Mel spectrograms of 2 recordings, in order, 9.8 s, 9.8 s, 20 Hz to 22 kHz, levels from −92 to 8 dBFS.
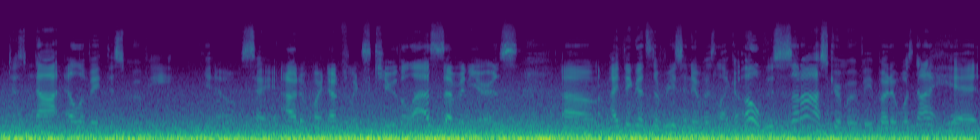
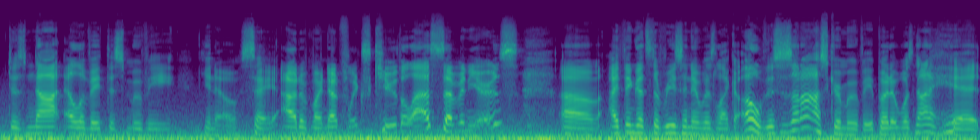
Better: second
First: wind noise on the microphone; heavy; 2 dB above the speech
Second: wind noise on the microphone; occasional gusts; 20 dB below the speech

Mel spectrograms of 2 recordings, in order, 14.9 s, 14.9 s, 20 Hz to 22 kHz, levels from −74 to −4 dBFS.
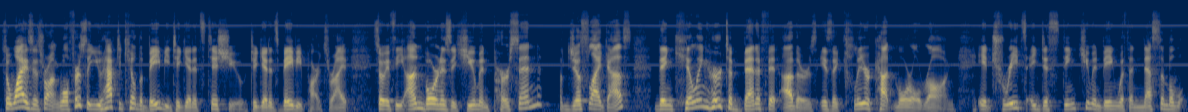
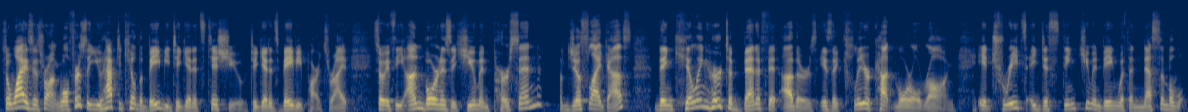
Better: second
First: high-pitched whine; faint; throughout; 8.5 kHz, 25 dB below the speech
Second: none

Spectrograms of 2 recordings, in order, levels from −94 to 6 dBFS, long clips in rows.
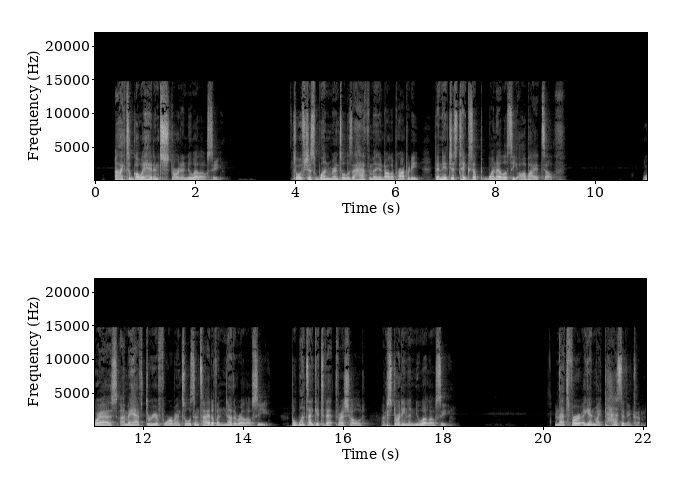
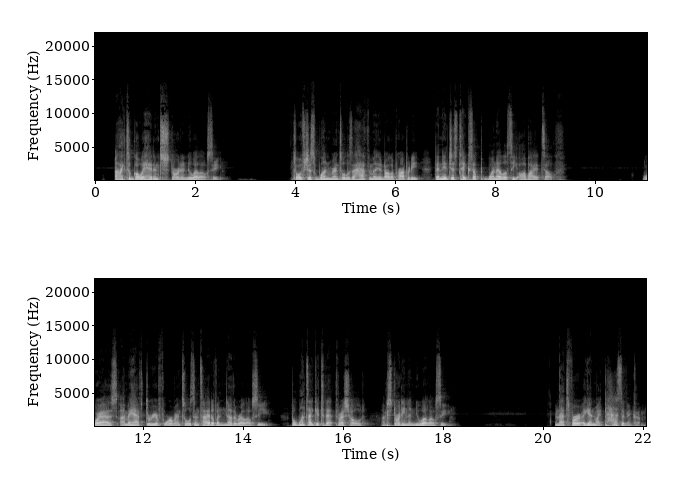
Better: first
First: none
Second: muffled; slightly; fading above 3 kHz

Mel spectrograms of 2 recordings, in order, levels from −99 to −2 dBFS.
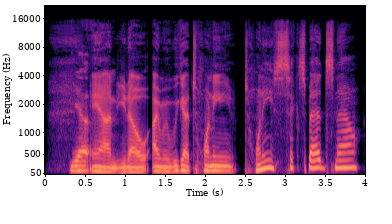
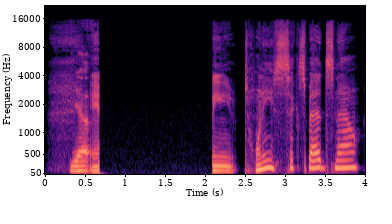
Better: first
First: none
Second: audio cutting out; at 0.5 s for 1.5 s

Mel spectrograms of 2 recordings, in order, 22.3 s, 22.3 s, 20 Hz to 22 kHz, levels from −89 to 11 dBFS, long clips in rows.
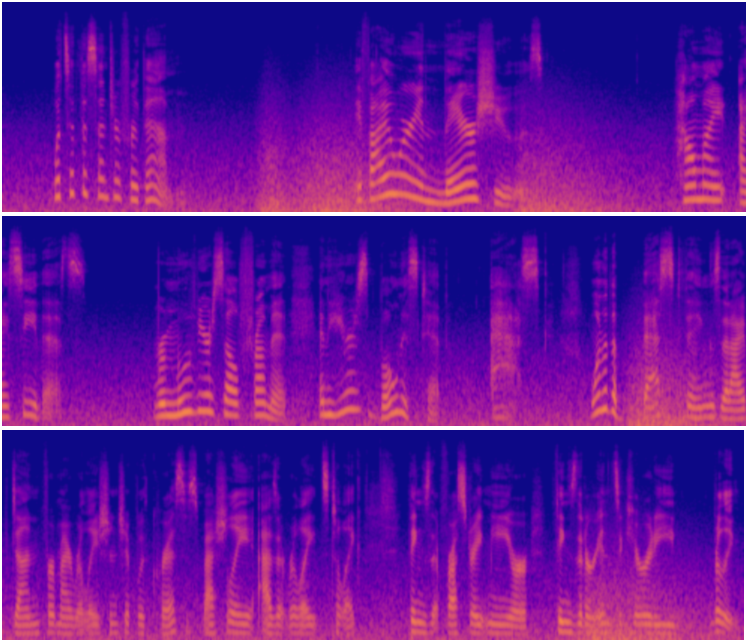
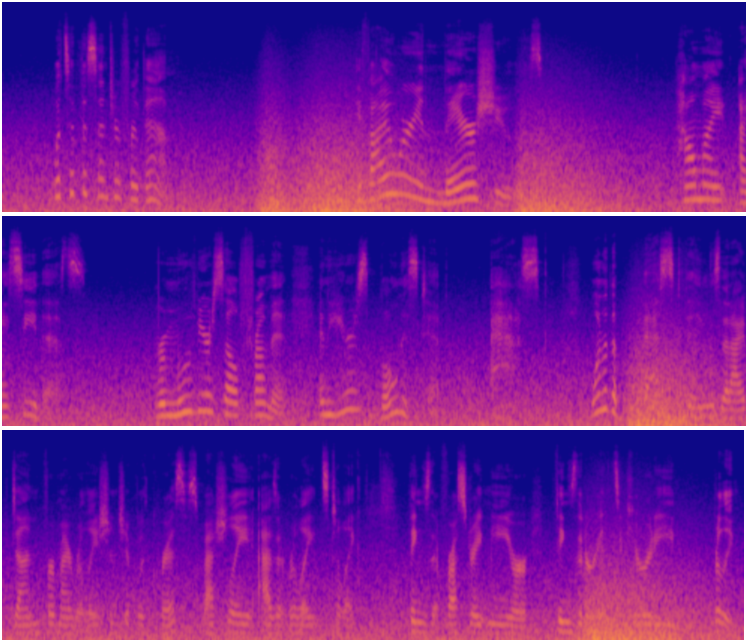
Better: first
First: wind noise on the microphone; occasional gusts; 15 dB below the speech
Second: wind noise on the microphone; heavy; 4 dB below the speech

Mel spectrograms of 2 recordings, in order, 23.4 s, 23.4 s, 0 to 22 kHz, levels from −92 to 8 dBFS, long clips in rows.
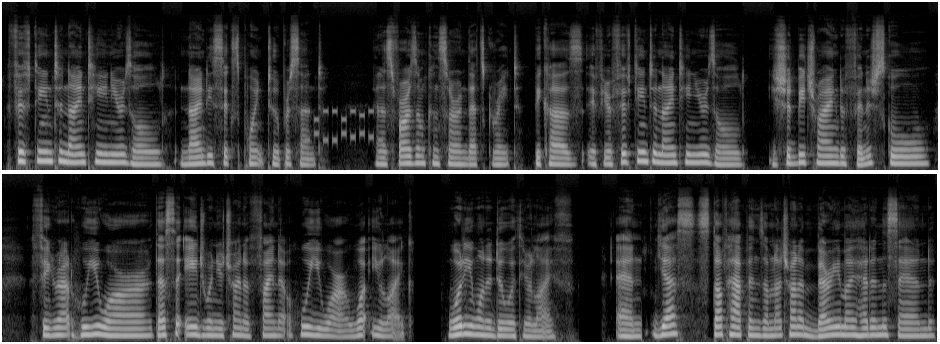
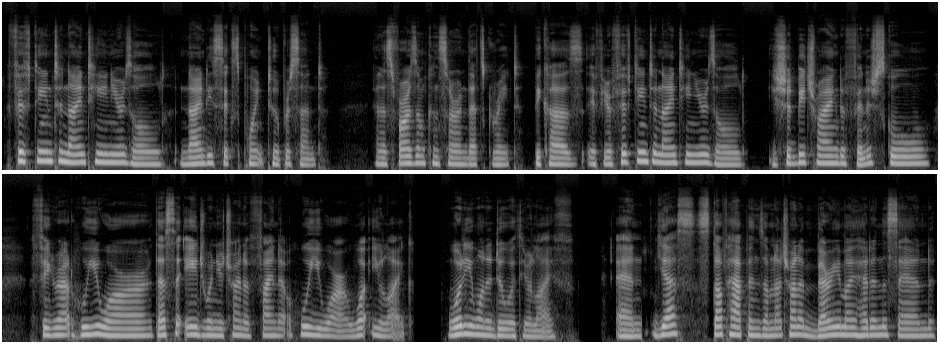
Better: second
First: phone ringing; faint; at 4 s; peak 15 dB below the speech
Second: none

